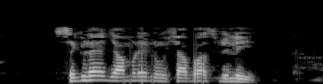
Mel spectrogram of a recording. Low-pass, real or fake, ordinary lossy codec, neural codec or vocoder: 7.2 kHz; real; MP3, 24 kbps; none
